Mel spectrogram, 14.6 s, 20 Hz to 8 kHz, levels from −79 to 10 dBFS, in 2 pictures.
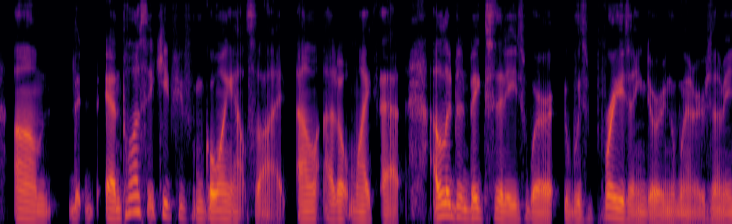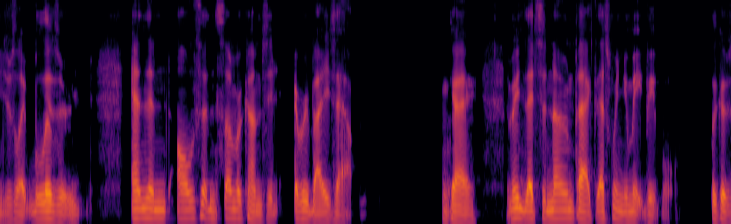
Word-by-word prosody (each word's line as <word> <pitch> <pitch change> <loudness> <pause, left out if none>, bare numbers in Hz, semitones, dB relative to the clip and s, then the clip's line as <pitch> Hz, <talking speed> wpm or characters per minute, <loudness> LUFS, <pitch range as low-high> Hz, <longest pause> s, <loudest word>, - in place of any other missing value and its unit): um, 110 -5 +2 0.2
th - - -5
and - - -15
and 120 0 +3
plus 200 +1 -1
it - - -5
keeps 155 -3 -5
you 130 - -9
from 115 0 -8
going 110 -1 +3
outside, - - -6
I'll 110 +2 +1
I 105 - -2
don't 110 - -1
like 100 -3 -1
that. - - -3 0.3
I 135 - +5
lived 155 -2 +4
in 125 -3 -1
big 125 -1 +1
cities 100 -4 -1
where 100 - 0
it 115 - -7
was 105 +2 -6
freezing 115 -9 +2
during - - -1
the - - -4
winters, - - -5
I 90 - -2
mean, 90 +2 -4
just 95 +1 -4
like - - +1
blizzard, 105 -1 +4 0.6
and 120 +1 +5
then 115 -2 +4
all 115 0 +4
of 120 - -6
a - - -12
sudden, 115 - 0
summer 120 -1 +1
comes 100 -4 0
in, 95 - -5 0.2
everybody's 95 -4 +2
out, - - -4 0.9
okay? 90 -4 +3 0.3
I - - -6
mean, 125 0 +5
that's 110 +1 +5
a - - 0
known 110 0 +3
fact 100 -4 +4
that's 110 +3 +1
when 110 -5 -1
you 100 - 0
meet 105 - -1
people, - - -7 0.3
because 95 - +2
110 Hz, 235 wpm, -25 LUFS, 100-120 Hz, 0.9 s, I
